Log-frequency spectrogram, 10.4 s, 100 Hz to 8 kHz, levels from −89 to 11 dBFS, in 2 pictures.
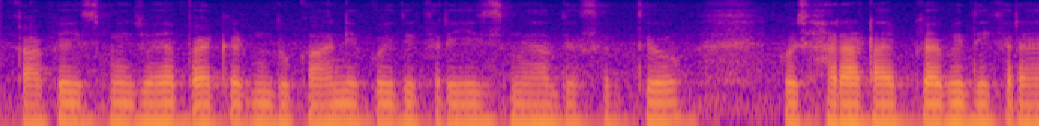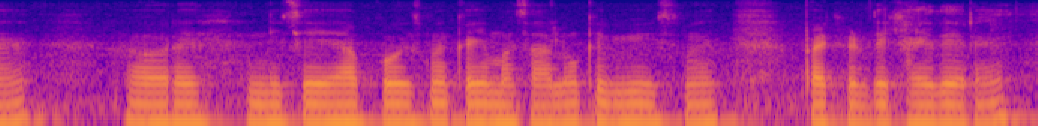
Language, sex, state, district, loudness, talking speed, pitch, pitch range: Hindi, male, Uttar Pradesh, Jalaun, -22 LUFS, 220 wpm, 110 Hz, 105-110 Hz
